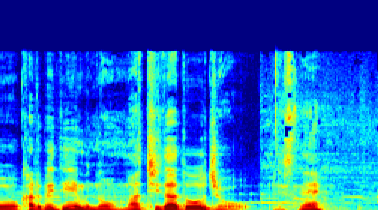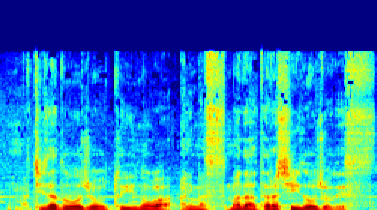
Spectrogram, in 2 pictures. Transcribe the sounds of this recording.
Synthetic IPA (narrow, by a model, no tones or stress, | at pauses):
kaɾɯ̟be̞d̪e̞ːmɯ̟no̞mat͡ɕid̪ad̪o̞ːʑo̞̰ːd̪e̞sɨne̞ | mat͡ɕid̪ad̪o̞ːʑo̞ːt̪o̞jɯ̟ːno̞ɡa̰ːɾʲimasɨ̥mad̪aːt̪aɾaɕiːd̪o̞ːʑo̞ːd̪e̞sɨ̥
